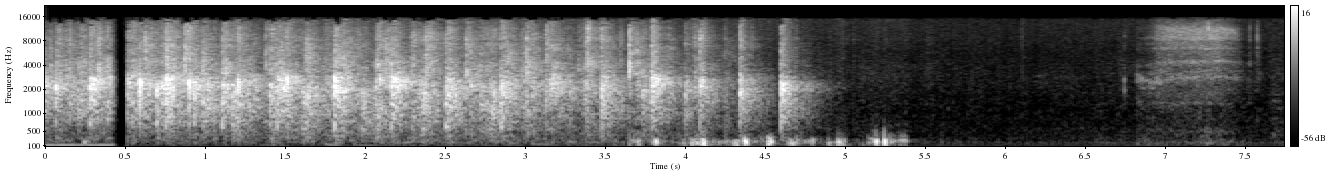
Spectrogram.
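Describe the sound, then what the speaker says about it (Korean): A church congregation claps to welcome the pastor, dense steady applause that thins into scattered claps and fades to silence, followed by a brief soft rustle. "박수로 환영하시겠습니다"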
